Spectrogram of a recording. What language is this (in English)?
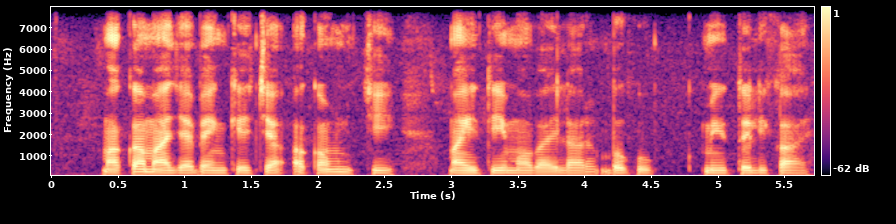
Marathi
